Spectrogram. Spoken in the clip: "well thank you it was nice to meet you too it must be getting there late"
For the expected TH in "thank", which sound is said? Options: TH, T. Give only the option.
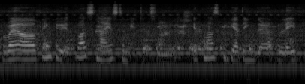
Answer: T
